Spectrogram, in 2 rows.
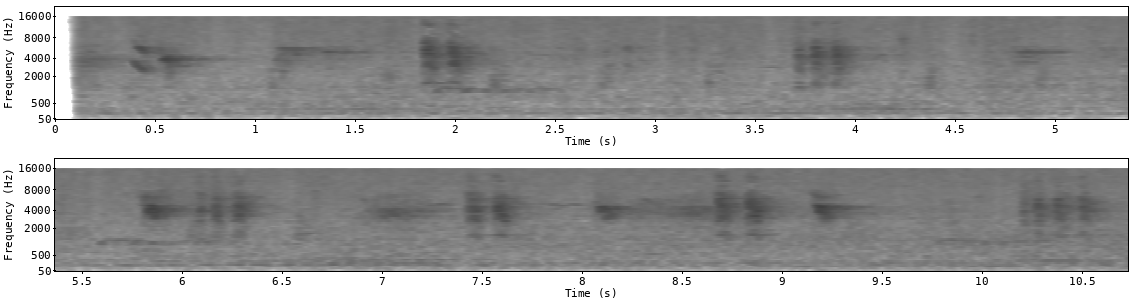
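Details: House sparrow, a very common resident, recorded in Ubon Ratchathani, Thailand on 17 January 2020: scattered short bright chirps, some single, some in quick pairs, spaced irregularly over a steady background hiss.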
